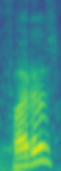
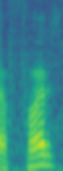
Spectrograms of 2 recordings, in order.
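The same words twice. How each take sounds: First: فرض as two syllables, faroz; Hindko pronunciation. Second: فرض as one syllable, farz; Urdu pronunciation. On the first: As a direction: put an o between r and z in فرض. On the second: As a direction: say فرض with r straight into z. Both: Shown as a demonstration. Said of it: "یا فرض ٹھیک ہوندا ہے".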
